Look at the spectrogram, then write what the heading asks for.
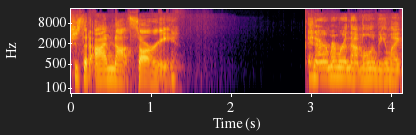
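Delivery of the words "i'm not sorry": mock grave, dead serious, unwavering voice. Retelling what mom said on the phone: imitating mom's serious, stable voice. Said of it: "in the most serious, uh, and, and stable voice".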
